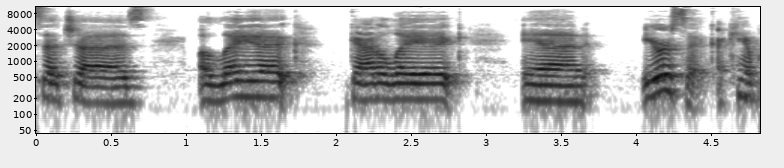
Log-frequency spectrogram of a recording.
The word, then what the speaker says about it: erucic: It has fatty acids such as oleic, gadolinic, and erucic. I can't pronounce them. I'm gonna spell it. E-R-U-C-I-C. Actually, do you know how to say that? Erucic? Oh, no. You're sick. Erucic. So due to the fatty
